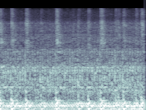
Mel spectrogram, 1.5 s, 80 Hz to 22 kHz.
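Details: Yamaha YZ250 two-stroke motocross bike (270cc/250cc) after full engine rebuild (bottom end, transmission, bearings, clutch, power valve), third start-up, with gentle revving during break-in: crisp even idle, steady rapid popping, no knocks or misses; normal.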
